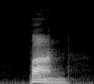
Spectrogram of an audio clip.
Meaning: 1. mister, sir, gentleman (a respectful term of address to an adult male, especially if his name or proper title is unknown) 2. bigwig, magnate (a powerful and influential person)
- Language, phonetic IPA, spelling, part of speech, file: Belarusian, [pan], пан, noun, Be-пан.ogg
